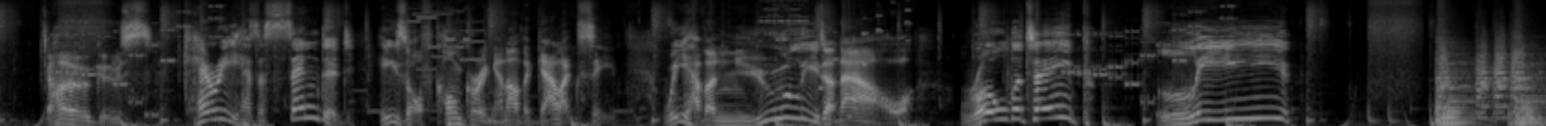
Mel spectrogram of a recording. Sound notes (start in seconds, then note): none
